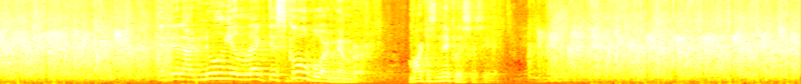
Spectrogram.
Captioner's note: applause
